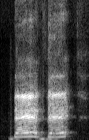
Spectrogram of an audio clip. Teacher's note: isso é um E longo, era pronunciado aberto no grego clássico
